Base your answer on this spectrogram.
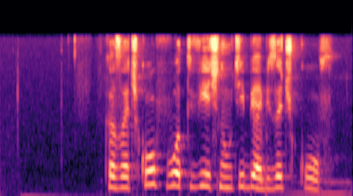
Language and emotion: Russian, neutral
